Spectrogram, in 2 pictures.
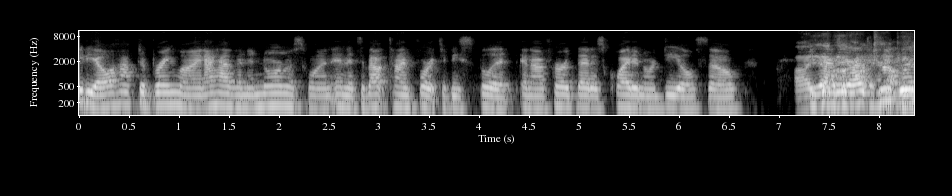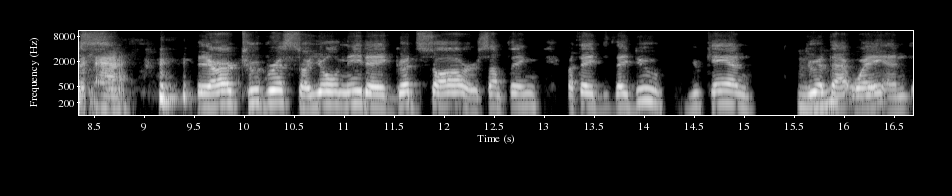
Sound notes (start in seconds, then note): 7.2 laughs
